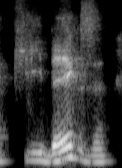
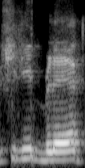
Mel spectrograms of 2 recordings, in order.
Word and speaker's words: Killybegs: Donc, tous les journalistes me disent Killy Blair. Et donc, je suis ravi qu'au Québec, au moins, ce mot-là, en anglais, on puisse le prononcer correctement.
